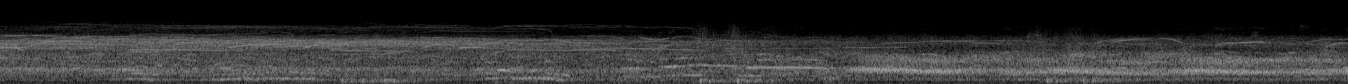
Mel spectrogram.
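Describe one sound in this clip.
A large crowd of football fans sings and chants loudly in a stadium.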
